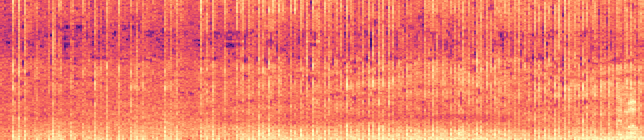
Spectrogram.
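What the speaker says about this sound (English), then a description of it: "Nice bike." A motorcycle engine at the beach drones continuously with a choppy, pulsing rumble that grows steadier and fuller partway through, staying fairly close and loud throughout.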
